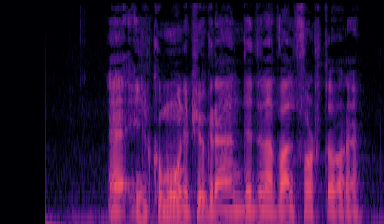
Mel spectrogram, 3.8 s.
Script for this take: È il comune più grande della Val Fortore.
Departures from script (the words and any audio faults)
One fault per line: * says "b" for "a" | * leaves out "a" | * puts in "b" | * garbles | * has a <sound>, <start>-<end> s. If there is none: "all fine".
all fine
